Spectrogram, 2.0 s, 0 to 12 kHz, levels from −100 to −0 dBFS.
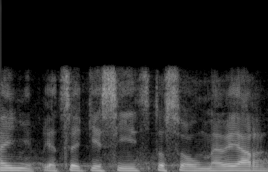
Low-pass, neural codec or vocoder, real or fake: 7.2 kHz; codec, 16 kHz, 4 kbps, FunCodec, trained on LibriTTS, 50 frames a second; fake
